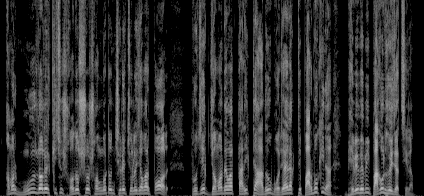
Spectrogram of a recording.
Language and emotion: Bengali, fearful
